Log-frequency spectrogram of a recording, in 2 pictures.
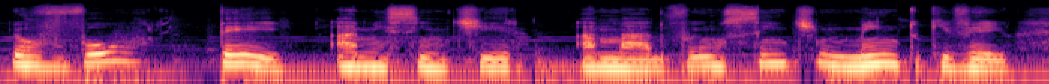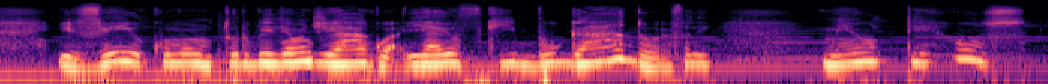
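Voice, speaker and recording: A man's voice: mid-range voice, darkish tone. A man giving a casual, heartfelt personal faith testimony as a podcast host, full of slangy fillers.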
